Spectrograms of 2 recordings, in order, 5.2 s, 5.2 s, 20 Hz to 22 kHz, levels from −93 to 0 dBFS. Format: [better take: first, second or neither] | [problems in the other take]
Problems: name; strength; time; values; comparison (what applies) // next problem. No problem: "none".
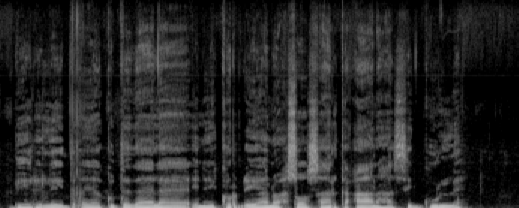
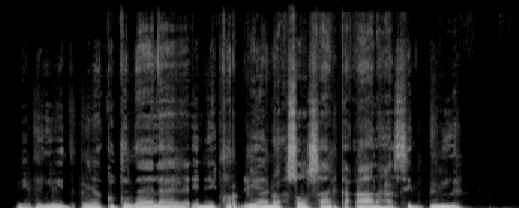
first | noise reduction (neural mask model DeepFilterNet 3)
